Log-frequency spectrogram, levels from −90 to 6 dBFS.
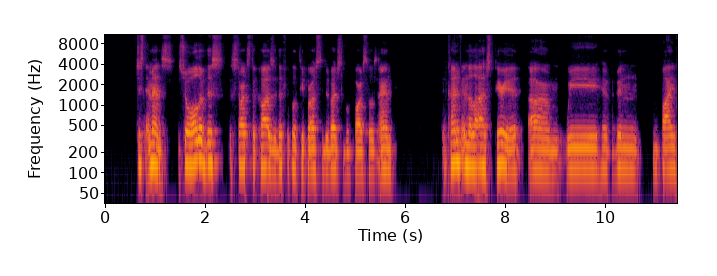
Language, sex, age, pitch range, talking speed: English, male, 20-39, 105-115 Hz, 150 wpm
